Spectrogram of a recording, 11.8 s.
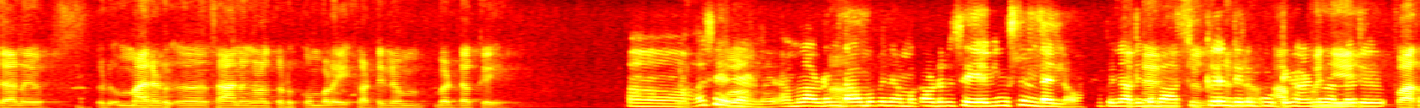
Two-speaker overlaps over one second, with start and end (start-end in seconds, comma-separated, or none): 9.4-11.2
